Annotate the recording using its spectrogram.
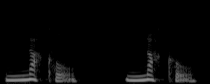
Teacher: k but that is silent ah how useful are English languages so knuckle has an n Sound but starts with a k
